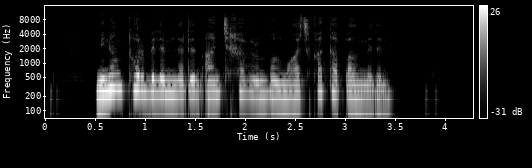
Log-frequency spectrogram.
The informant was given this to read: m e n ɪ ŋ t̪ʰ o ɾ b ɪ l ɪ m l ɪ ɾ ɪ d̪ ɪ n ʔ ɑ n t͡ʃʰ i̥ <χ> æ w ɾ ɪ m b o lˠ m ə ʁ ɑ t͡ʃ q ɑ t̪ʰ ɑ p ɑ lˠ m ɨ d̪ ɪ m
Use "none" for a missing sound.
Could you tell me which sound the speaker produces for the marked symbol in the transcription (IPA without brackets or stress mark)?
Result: χ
